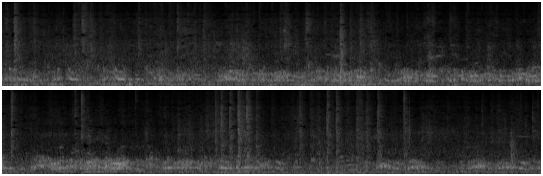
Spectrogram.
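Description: A loft full of Fakir Gul pigeons cooing together in a steady, overlapping chorus, with scattered sharp clicks among it.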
